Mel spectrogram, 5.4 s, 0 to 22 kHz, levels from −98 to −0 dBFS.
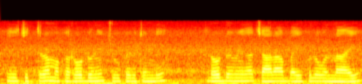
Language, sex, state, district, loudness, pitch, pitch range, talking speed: Telugu, male, Telangana, Hyderabad, -14 LUFS, 155 Hz, 150-160 Hz, 110 wpm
